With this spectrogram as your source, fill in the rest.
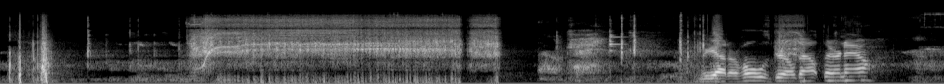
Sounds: Speech

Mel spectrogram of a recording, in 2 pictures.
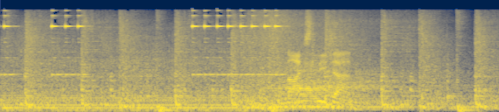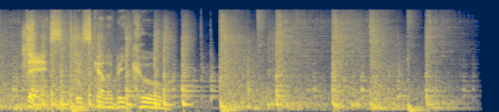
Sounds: Music, Speech

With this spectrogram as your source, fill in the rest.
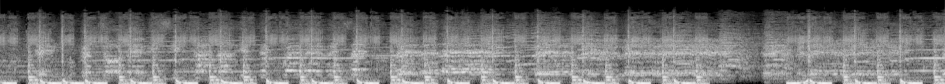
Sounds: Music, Electronica

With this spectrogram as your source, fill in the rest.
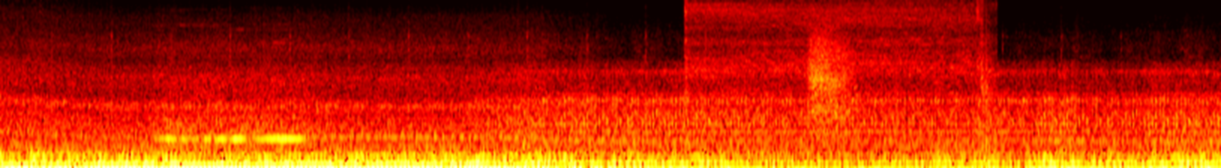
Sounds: Vehicle

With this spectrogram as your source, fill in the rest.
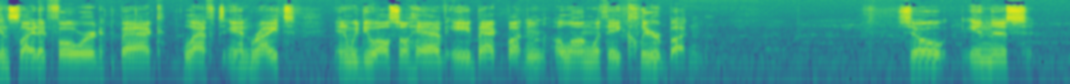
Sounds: Music, Speech

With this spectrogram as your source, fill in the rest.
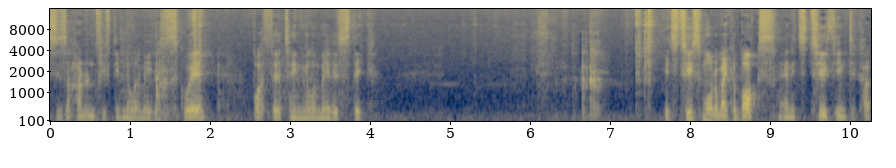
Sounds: Speech

